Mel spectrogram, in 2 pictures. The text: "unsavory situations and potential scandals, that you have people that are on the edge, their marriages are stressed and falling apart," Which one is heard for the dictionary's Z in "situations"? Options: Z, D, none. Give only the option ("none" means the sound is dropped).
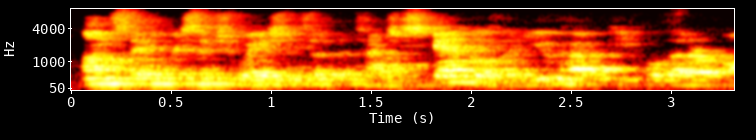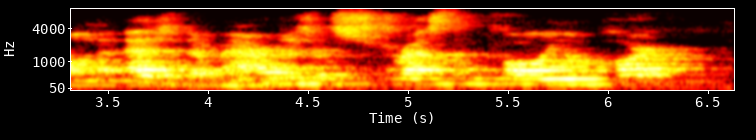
Z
